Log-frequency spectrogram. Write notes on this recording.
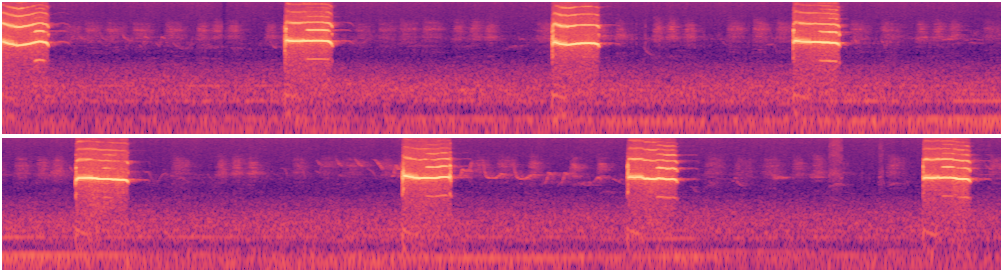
water rails ... parabolic ... recorded where was once a reed bed and water logged scrub ... not getting too anthropormorphic but these two birds where absolutely indignant at my presence ... probably had fledglings near by ... they are highly secretive birds ... bird calls ... song from blue tit ... sedge warbler ... willow warbler ... background noise ...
